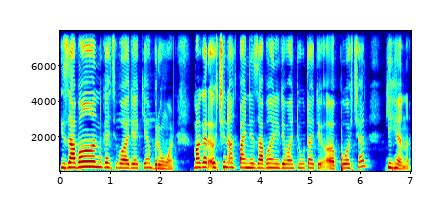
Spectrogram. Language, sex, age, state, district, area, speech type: Kashmiri, female, 30-45, Jammu and Kashmir, Srinagar, urban, spontaneous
